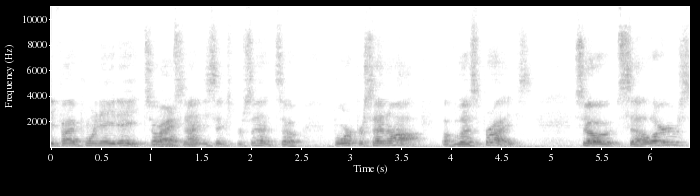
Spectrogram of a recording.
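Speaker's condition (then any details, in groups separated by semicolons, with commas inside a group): No condition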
